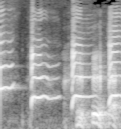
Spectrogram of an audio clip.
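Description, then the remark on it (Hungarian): A person imitates a whimpering, crying dog with a few short, high, wavering whines in quick succession, fairly loud, with breathy catches between them. “De hát van ilyen síró kutya.”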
